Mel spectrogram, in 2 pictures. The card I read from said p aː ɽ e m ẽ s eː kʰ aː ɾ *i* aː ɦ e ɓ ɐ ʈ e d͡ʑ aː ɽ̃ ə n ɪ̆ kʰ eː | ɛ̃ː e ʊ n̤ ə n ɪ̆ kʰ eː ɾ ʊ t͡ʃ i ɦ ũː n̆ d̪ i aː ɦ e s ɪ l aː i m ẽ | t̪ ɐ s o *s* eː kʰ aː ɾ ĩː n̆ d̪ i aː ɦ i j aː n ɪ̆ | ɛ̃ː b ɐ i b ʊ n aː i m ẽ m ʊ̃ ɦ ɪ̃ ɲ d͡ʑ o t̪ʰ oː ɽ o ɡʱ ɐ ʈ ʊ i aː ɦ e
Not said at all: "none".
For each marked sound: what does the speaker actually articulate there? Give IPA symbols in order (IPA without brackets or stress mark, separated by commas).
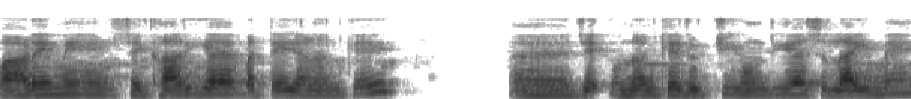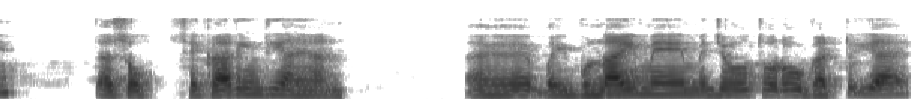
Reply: i, s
